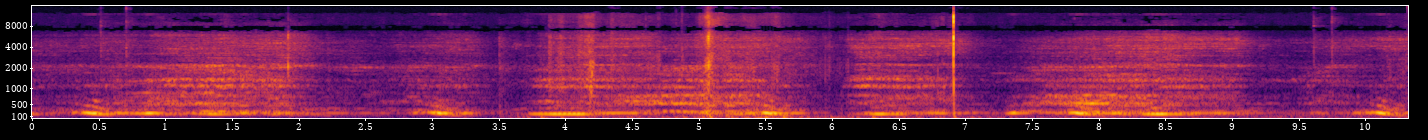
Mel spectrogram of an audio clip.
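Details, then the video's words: Lion moans in drawn-out, deep, harmonic bursts that rise and fall in pitch, in about four swelling groups over ten seconds, with a sharp click near the end. "Lion sounds part 2"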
